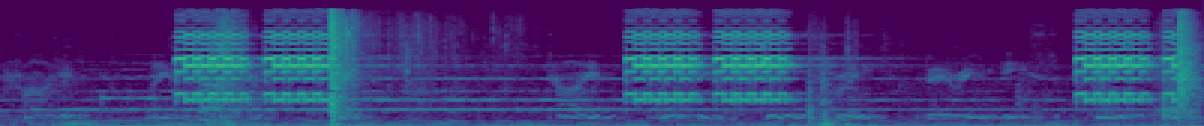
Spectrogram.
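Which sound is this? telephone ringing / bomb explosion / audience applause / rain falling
telephone ringing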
